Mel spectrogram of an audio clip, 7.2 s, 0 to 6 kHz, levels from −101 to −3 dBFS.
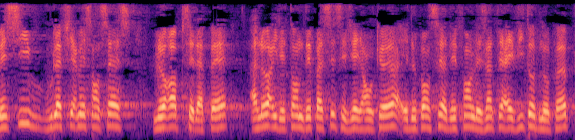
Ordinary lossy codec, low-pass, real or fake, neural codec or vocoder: AAC, 32 kbps; 5.4 kHz; real; none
